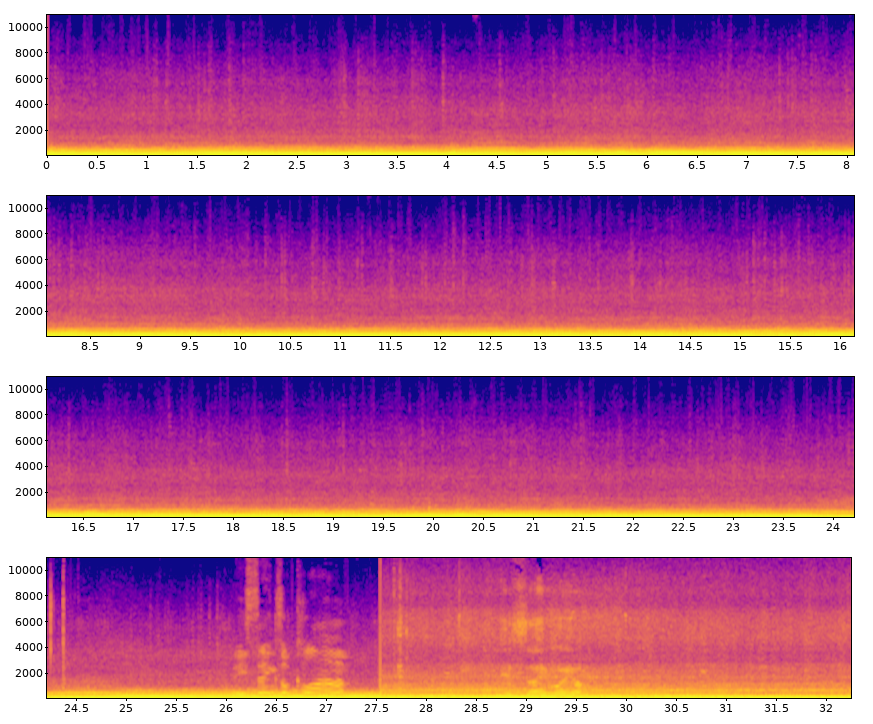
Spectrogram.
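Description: Side-by-side UTV engine running at low, fairly steady revs with small rises and falls as the machine crawls over rocks, heard from inside the open cab. Near the end the sound cuts to another UTV's engine, with a few brief revs.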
